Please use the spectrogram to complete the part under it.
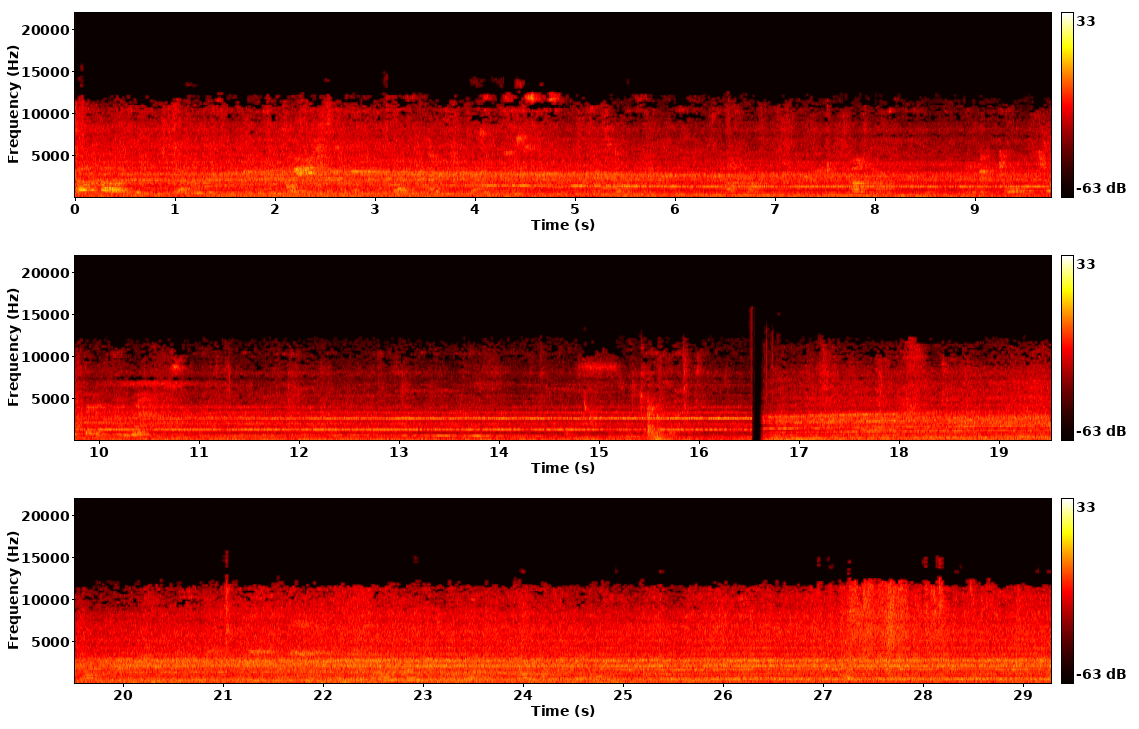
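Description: A subway train rumbles along through a tunnel.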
